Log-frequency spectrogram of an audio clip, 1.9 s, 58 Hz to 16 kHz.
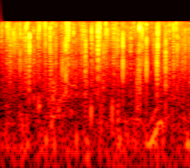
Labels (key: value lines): label: biophony, cascading saw
recorder: SoundTrap 600 or HydroMoth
